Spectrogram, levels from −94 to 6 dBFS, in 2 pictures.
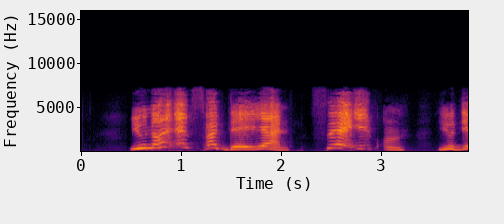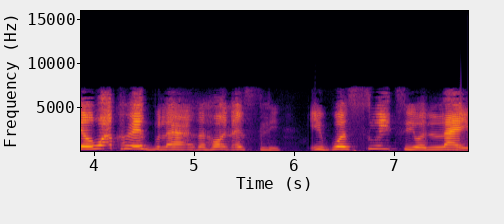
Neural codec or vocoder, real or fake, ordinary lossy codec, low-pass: codec, 16 kHz, 0.8 kbps, ZipCodec; fake; AAC, 48 kbps; 7.2 kHz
